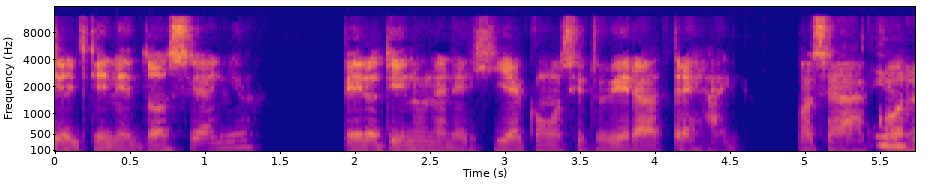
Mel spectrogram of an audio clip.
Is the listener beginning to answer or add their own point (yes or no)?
no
